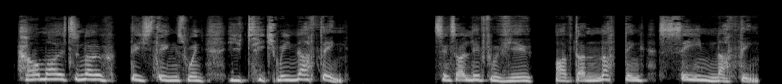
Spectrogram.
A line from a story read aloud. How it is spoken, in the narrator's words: Driven by his shame, Ged cried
